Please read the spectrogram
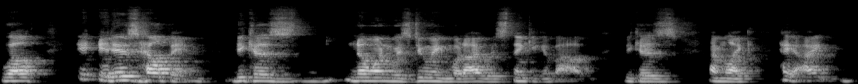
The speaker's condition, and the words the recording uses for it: Stuttering. Yeah, so you wouldn't have recognized me because if you were with me more, because it's stutter, it's paranoia, it's I can do this, but I can't do this.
